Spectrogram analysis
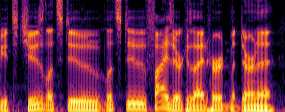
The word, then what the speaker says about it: Pfizer: Pfizer, the Pfizer. Oh, that's right. Yeah, I remember we talked about that. Carter pronounces it Pfizer. Yeah, a little German in my veins.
